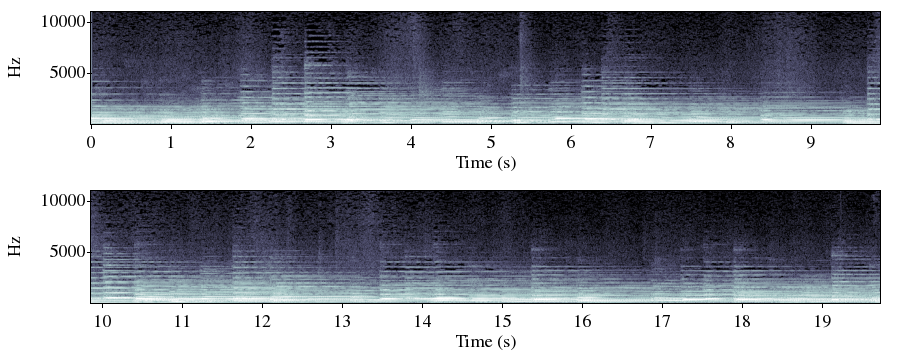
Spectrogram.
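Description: Piano playing a slow piece in held chords over a bass line, with a deep bass note coming in about halfway through.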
